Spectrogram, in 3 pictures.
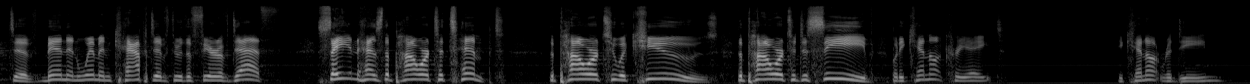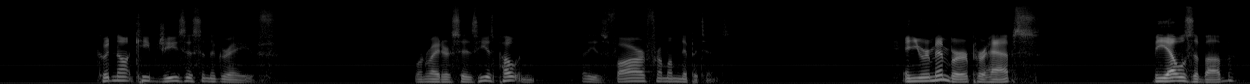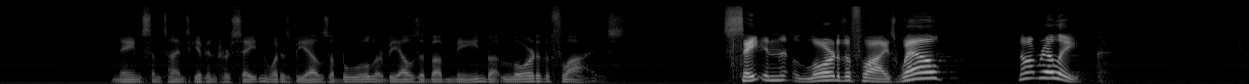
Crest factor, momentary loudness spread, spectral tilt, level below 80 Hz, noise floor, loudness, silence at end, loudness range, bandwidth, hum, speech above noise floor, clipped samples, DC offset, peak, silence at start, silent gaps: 28 dB; 21 LU; -3 dB/octave; -72 dBFS; -70 dBFS; -32 LUFS; 1.45 s; 17 LU; 16 kHz; none; 36 dB; under 0.1%; under 0.1%; -8 dBFS; 0 s; none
